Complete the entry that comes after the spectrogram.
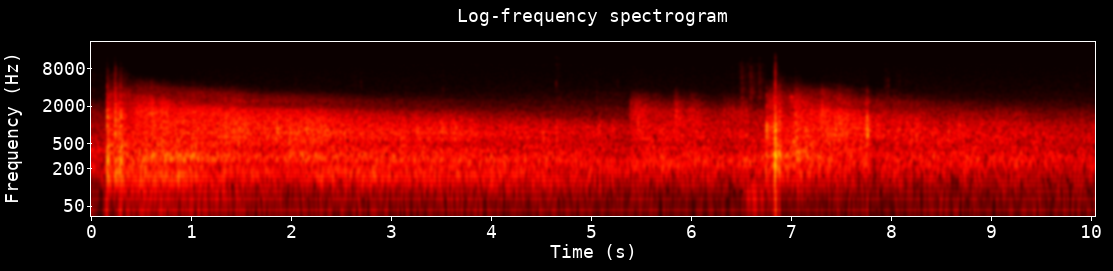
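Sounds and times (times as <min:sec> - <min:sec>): loud bang with rolling echo: 0:00.0 - 0:09.3.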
